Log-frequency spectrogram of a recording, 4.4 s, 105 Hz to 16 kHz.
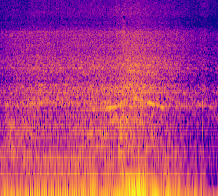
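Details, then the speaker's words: Nissan Almera 1.2 three-cylinder that stumbled and stalled at idle, after injectors and spark plugs refitted: steady even idle then a clean quick rev rising and falling smoothly without stumbling; engine now runs normally. "ไปดูอาการเครื่องกันหน่อยเมื่อเครื่องเดินนิ่มเลยครับ"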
